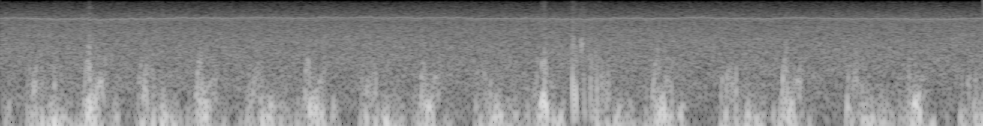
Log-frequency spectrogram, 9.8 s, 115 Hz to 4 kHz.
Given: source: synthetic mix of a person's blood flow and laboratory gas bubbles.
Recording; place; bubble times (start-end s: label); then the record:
Doppler ultrasound of blood flow; precordium
5.67-6.02 s: bubbles
From the record:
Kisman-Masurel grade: 113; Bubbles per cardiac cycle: 1 to 2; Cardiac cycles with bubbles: 1 to 10%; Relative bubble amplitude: loud (0.450 to 0.775); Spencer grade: 1 (occasional bubble signal discernible with the cardiac motion signal, with majority of cardiac periods free of bubbles); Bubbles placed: only in the low amplitude regions of the cardiac cycle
